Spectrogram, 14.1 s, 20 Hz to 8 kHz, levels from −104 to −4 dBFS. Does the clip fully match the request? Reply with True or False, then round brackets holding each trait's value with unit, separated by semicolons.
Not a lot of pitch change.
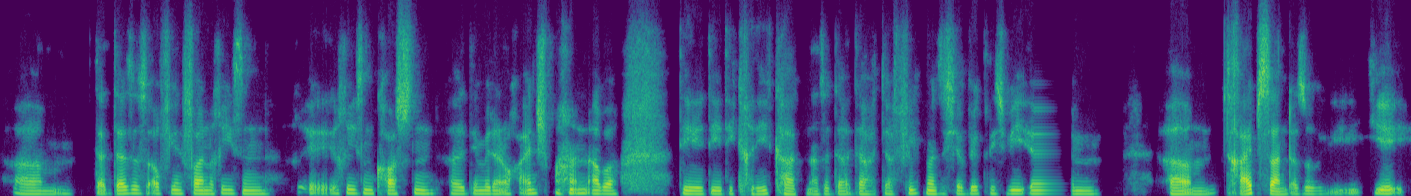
True (1.7 semitones)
